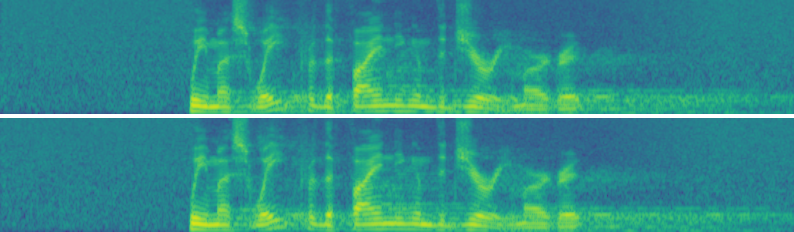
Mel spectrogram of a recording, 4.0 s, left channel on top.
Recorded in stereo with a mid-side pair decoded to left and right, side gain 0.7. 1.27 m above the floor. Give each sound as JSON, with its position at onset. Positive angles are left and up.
{"t": 0.9, "sound": "a man speaking", "azimuth_deg": -5, "distance_m": 1.4}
